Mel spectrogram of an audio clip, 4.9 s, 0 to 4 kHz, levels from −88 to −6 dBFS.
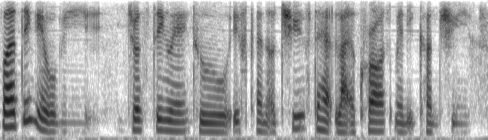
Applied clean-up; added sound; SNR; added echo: neural separator model SepFormer WHAM!.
